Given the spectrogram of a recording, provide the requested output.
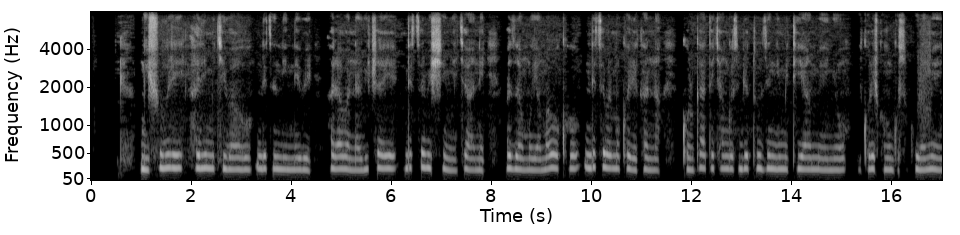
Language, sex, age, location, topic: Kinyarwanda, female, 18-24, Kigali, health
